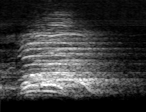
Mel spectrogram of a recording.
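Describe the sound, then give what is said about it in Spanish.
A sermon audience shouts together in response to the preacher in one loud, sustained burst of many voices, swelling quickly, holding for about a second, then tapering off. “Son bien gritones estos vatos”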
